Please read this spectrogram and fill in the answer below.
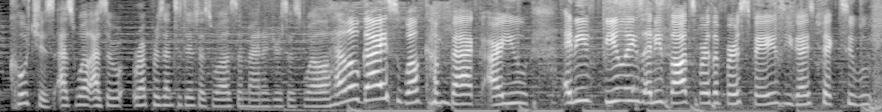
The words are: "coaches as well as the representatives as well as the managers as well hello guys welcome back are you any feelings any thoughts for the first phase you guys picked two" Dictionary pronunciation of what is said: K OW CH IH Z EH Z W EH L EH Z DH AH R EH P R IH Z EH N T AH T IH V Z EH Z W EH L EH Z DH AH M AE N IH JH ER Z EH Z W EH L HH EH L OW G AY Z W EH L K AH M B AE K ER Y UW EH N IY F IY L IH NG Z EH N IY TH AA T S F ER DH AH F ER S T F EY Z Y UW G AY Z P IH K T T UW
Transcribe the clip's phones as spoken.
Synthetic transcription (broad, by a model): K OW CH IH Z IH Z W EH L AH Z DH AH R EH P R IH Z EH N T AH T IH V Z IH Z W EH L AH Z DH AH M AE N IH JH ER Z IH Z W EH L HH EH L OW G AY Z W EH L K AH M B AE K ER Y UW EH N IY F IY L IH NG Z EH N IY TH AA T S F ER DH AH F ER S T F EY Z Y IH G AY Z P IH K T T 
